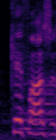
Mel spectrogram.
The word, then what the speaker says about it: Kephas: Kephas is the Hebrew pronunciation of the name that Jesus actually gave to Peter, which is a stone.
